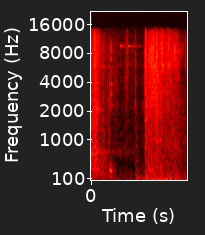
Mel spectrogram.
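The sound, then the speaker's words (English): A grenade launcher blows a door open. After quieter noise, a sudden loud blast hits midway and rolls on as a sustained, rumbling roar to the end. “That was the grenade launcher that they blew the door open.”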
